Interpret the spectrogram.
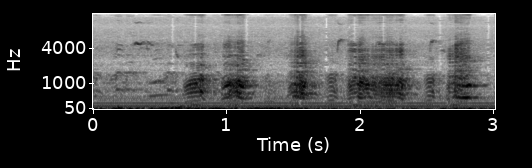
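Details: Canada geese at a nest at Rogers Place, Charlo, Montana, in mid-April 2022, disputing who sits on the eggs. A rapid, continuous series of harsh, wavering honks, about four or five bursts in three seconds.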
